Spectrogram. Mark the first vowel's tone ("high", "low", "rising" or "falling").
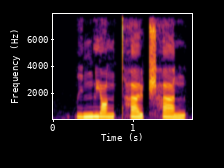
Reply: rising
